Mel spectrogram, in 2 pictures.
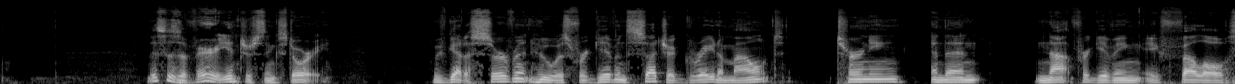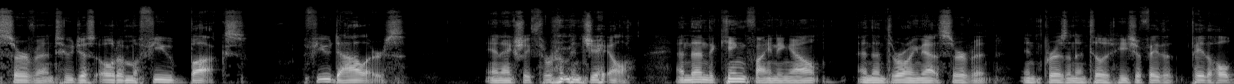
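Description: No technical faults are audible anywhere in this speech recording.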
